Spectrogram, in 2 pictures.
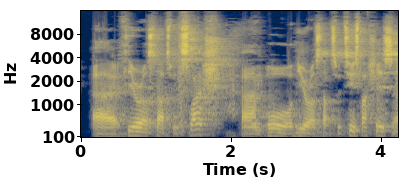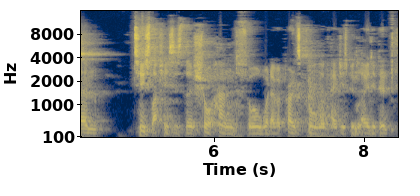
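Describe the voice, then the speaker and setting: Amid audible room echo, a man talks at a very fast pace. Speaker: security conference speaker. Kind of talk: conference talk.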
